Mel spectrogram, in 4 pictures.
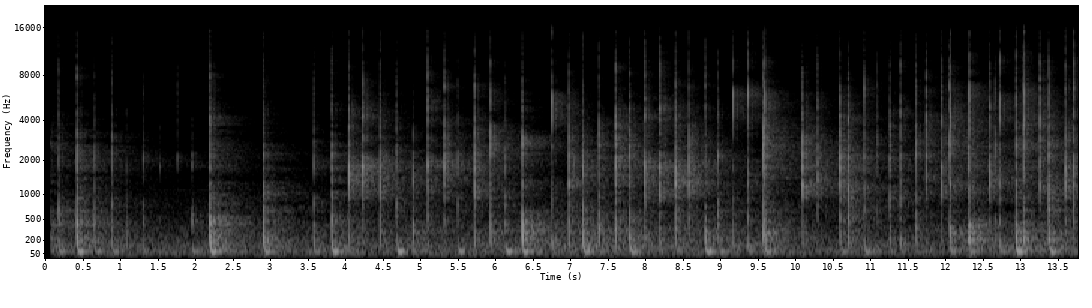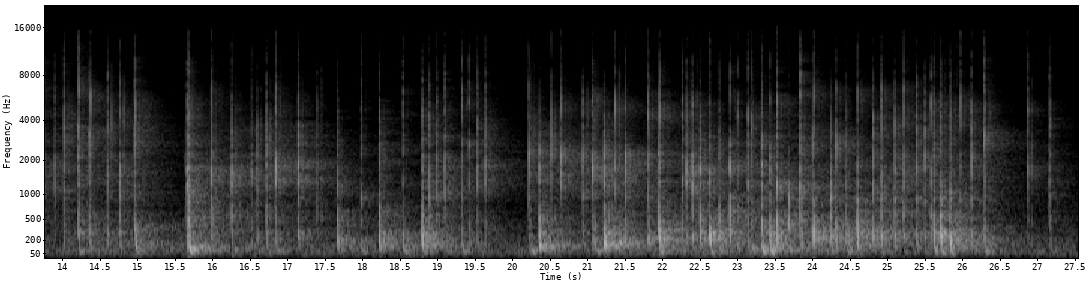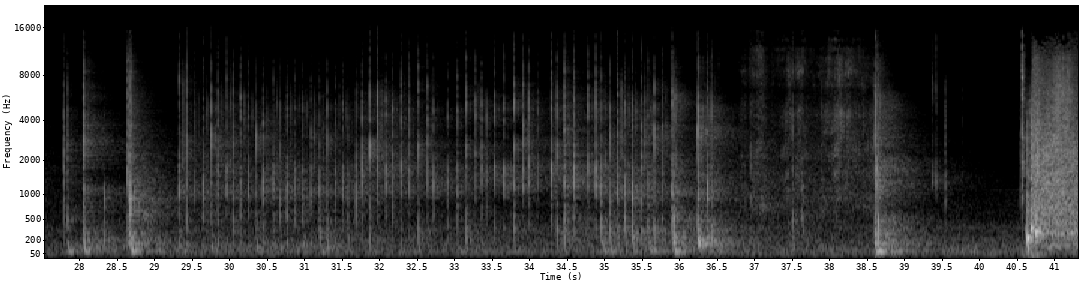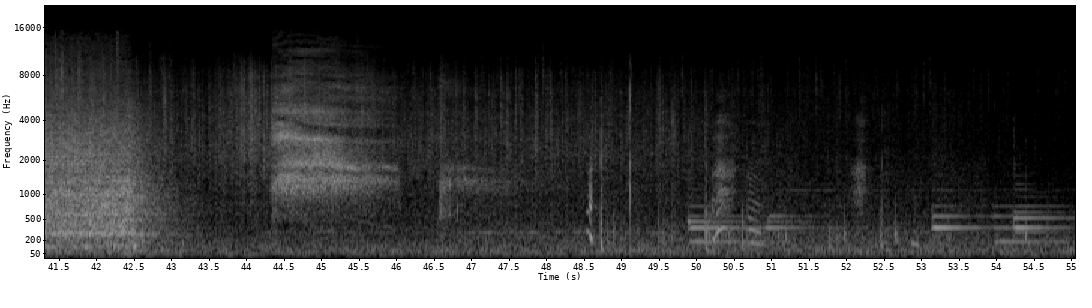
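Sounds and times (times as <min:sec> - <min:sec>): tap shoes on stage floor: 0:00.1 - 0:36.6
music: 0:49.9 - 0:55.0.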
